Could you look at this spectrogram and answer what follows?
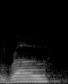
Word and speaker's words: rho: It's pronounced rho, R-H-O, row, row, row your boat, but not R-O-W.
